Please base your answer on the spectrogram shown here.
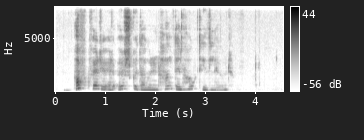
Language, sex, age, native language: Icelandic, female, 18-19, Polish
